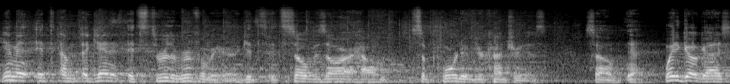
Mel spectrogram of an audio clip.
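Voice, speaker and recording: With music in the background and audible room echo, a man with an American accent speaks at a moderate pace and a medium pitch, his intonation lively and his tone animated. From United States. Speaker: touring band musician. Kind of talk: casual interview. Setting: music venue before a show.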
